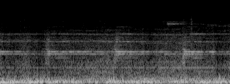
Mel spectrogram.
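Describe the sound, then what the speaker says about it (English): GO commuter train arriving in Stratford, a steady loud rumble with faint high wheel squeals through the whole stretch, no voices. "GO trains arrived in Stratford yesterday for the first time in years."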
